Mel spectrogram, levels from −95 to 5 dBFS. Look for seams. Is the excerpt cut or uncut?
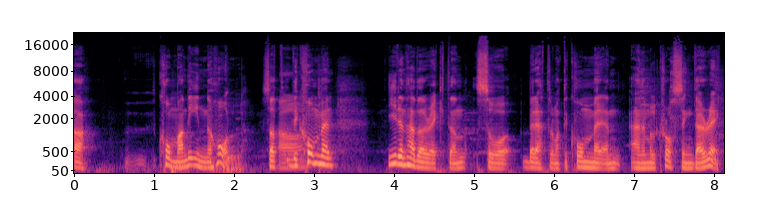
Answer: uncut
